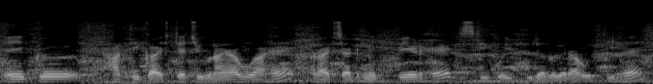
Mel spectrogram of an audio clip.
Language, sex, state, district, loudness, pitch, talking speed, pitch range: Hindi, male, Bihar, Saran, -32 LUFS, 115 Hz, 185 wpm, 110-120 Hz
